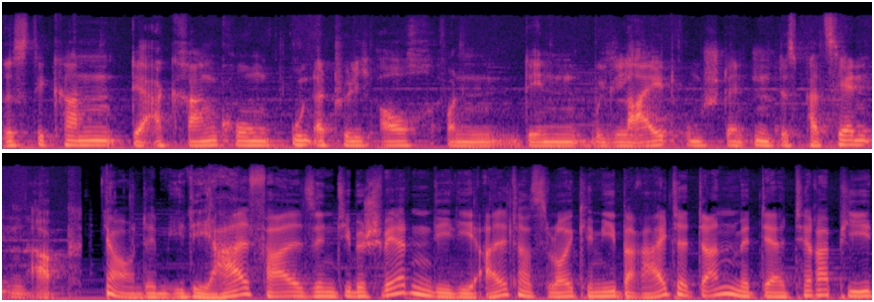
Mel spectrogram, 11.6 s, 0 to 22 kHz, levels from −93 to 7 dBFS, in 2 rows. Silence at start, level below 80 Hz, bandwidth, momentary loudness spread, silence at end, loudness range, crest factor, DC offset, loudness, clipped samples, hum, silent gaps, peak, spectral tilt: 0 s; -38 dBFS; 16 kHz; 5 LU; 0 s; 2 LU; 16 dB; under 0.1%; -22 LUFS; under 0.1%; none; none; -6 dBFS; -6 dB/octave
